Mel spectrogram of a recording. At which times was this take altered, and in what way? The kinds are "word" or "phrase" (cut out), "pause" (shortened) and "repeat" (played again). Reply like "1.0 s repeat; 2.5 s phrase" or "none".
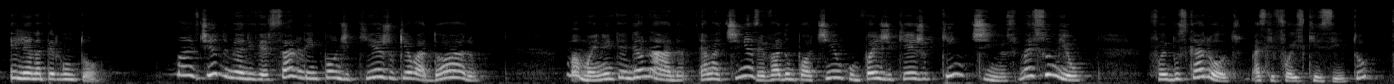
2.0 s word; 3.0 s word; 7.6 s word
